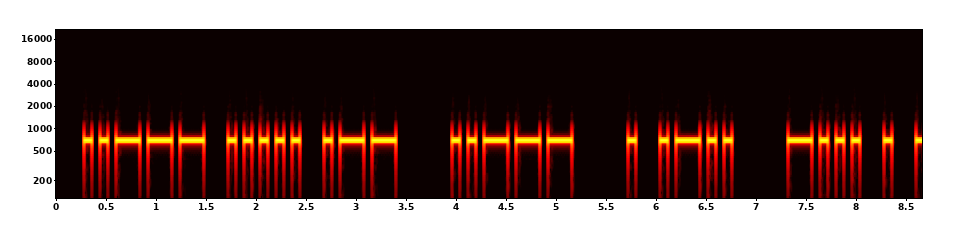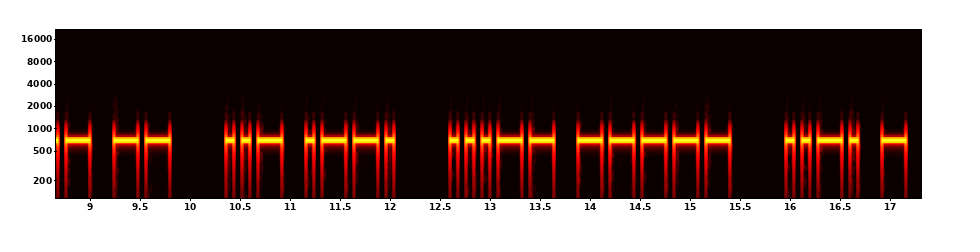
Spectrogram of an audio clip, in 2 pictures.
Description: Morse code, heard as a keyed tone, about 15 wpm, 700 Hz. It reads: 25W 2 EL BEAM UP 30 FT
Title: Practice QSO - Exchange 2 - Info - 15wpm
